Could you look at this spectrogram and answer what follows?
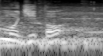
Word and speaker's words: mojito: Tulisnya tuh mojito, tapi kalau di Spanyol kan J itu dibaca sama H. Jadi bacanya mojito.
